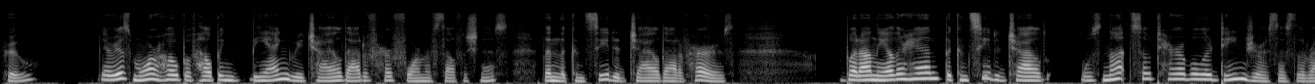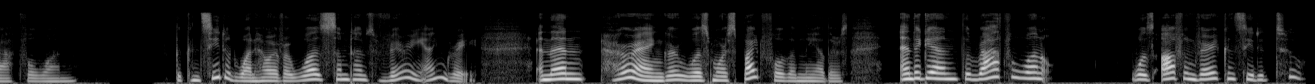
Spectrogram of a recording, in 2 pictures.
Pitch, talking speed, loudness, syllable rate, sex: 205 Hz, 155 wpm, -20 LUFS, 5.2 syllables/s, female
